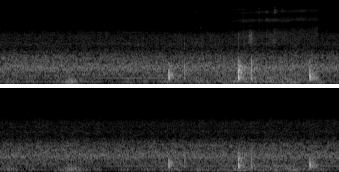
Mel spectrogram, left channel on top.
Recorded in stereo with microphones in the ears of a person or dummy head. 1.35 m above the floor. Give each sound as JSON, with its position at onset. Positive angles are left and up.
{"t": 1.7, "sound": "footsteps", "side_deg": 25}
